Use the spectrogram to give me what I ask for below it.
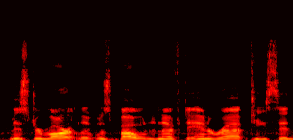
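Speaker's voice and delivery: ordinary delivery, nothing marked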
